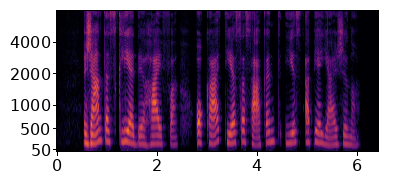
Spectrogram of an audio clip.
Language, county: Lithuanian, Utena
